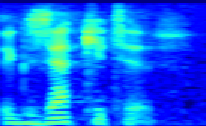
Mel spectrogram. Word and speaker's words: executive: an adjective or noun how many syllables executive four stresses on the second syllable the ability to hire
